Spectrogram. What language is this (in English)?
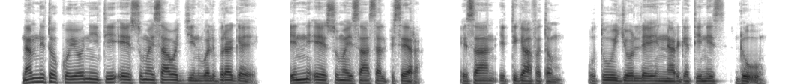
Oromo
